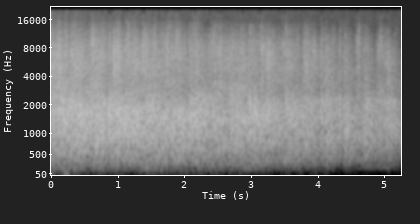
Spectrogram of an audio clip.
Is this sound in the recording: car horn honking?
no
